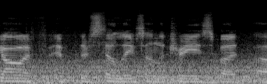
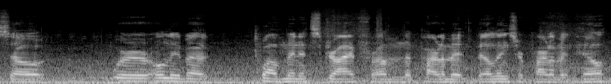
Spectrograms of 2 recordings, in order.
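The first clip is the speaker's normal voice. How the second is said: travel vlog narration; 5 dB louder than usual. Acted.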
